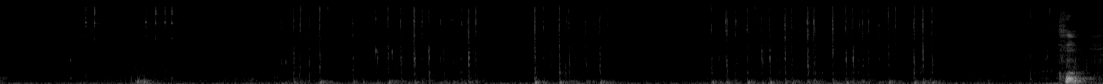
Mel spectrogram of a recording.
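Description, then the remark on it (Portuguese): Rapid keyboard typing in irregular bursts of clicks and taps, fairly quiet, with short pauses between flurries and no one speaking, as someone types a note. “Acabei de uma, lembrar de uma história incrível que deixa, vou anotar aqui.”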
